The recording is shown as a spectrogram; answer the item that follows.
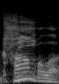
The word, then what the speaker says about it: Kamala: Kamala. It's really easy. Communist, Kamula. That's how you remember.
